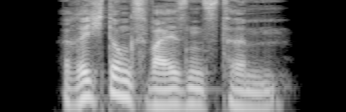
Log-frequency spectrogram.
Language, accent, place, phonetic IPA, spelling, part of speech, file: German, Germany, Berlin, [ˈʁɪçtʊŋsˌvaɪ̯zn̩t͡stəm], richtungsweisendstem, adjective, De-richtungsweisendstem.ogg
- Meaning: strong dative masculine/neuter singular superlative degree of richtungsweisend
